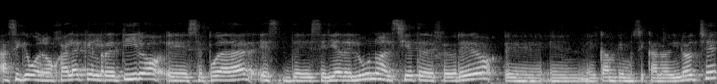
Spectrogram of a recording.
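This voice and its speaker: Keeping her loudness very even, a woman at a medium pitch speaks with hardly any pauses. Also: lively intonation, moderate pace. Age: 50s. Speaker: musician and filmmaker. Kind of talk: interview.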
